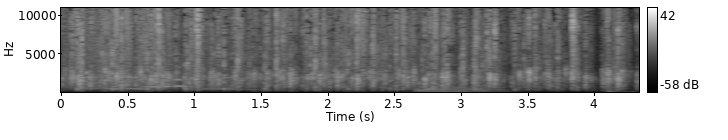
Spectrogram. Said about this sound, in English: how about a hand for Susan and Jonas over here opening the show?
